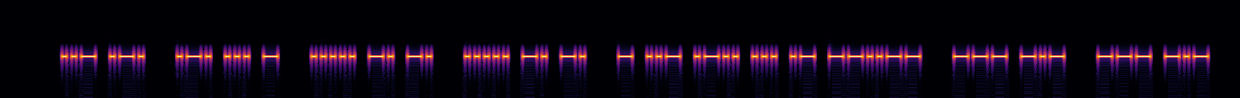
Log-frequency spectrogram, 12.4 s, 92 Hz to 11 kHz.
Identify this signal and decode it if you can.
Morse code, heard as a keyed tone, about 25 wpm, 700 Hz. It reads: UR RST 5NN 5NN TULSA, OK OK
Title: Practice QSO - Exchange 1 - Beginning - 25wpm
